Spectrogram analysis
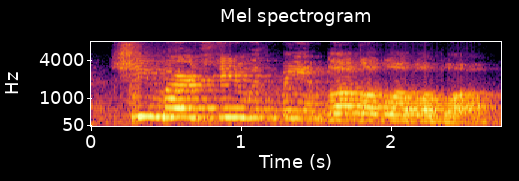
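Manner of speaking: high mimicry sliding down into blahs; mocking complaint. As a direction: mimic the accuser, then dismiss it. Mimics the other driver's complaint.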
